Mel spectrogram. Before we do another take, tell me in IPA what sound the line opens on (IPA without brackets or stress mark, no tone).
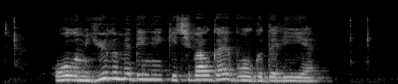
o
